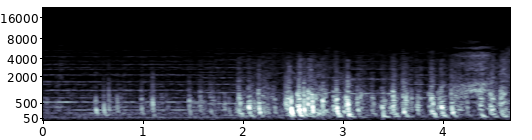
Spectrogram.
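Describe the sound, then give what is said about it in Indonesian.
Hoofbeats of a single horse: a steady run of many sharp clip-clop strikes that grow louder and denser partway through, over a constant low background hum. “Sepertinya aku mendengar derap seekor kuda.”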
